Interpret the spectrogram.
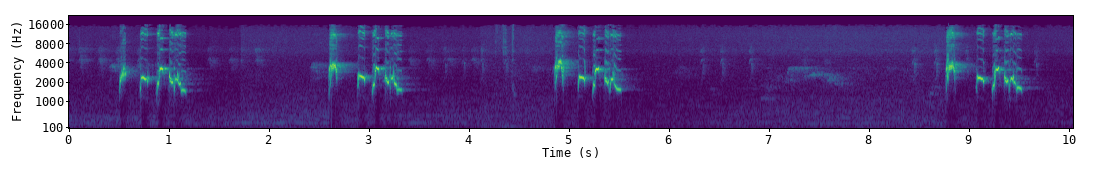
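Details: A red-whiskered bulbul sings in the morning, a recording meant for training other bulbuls: four short chirpy phrases of quick whistled notes at intervals of about two to three seconds, background otherwise quiet.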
